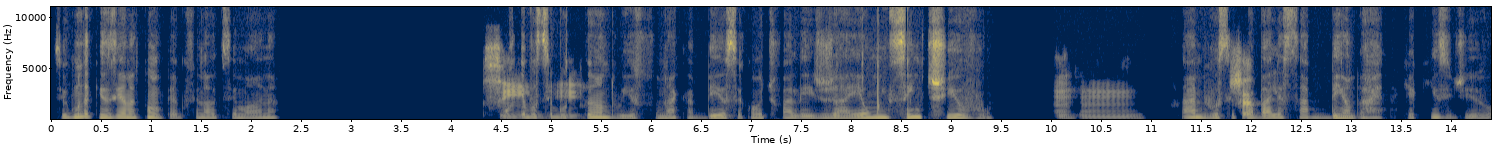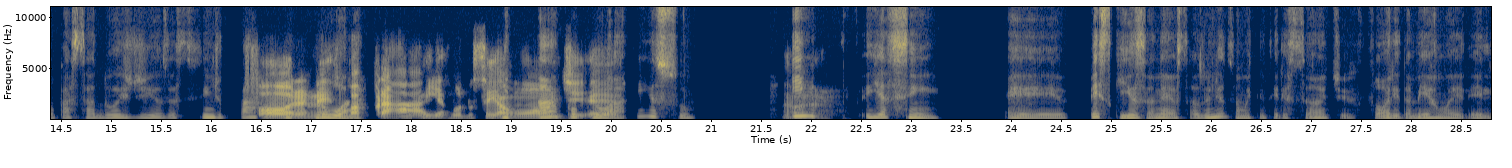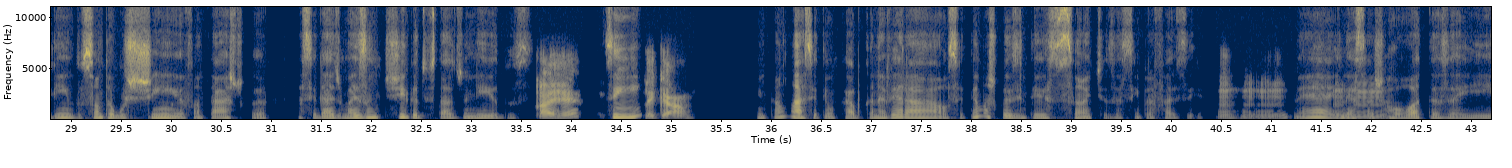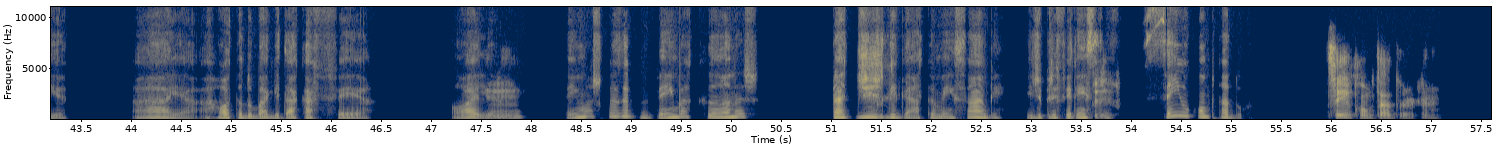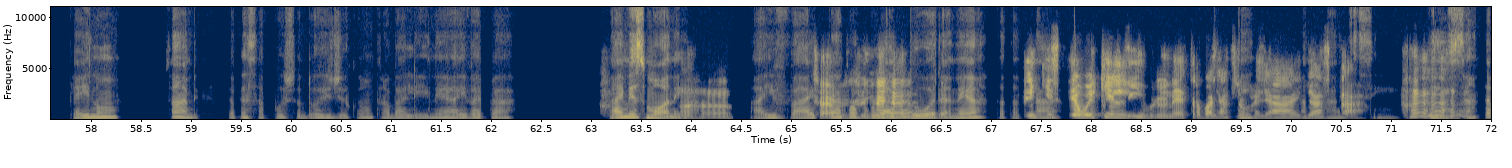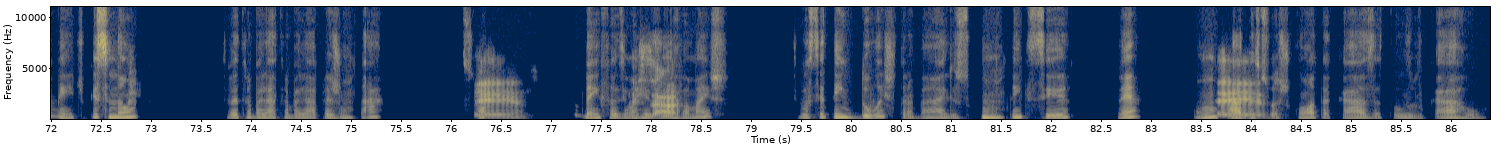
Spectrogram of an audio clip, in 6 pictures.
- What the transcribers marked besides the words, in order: tapping; in English: "time is money"; chuckle; chuckle
- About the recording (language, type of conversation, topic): Portuguese, advice, Como saber se o meu cansaço é temporário ou crônico?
